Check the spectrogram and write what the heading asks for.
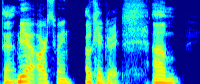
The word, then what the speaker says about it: Arswain: And particularly in your music and Arswain, am I pronouncing that the right way too? Just Arswain, like that? Yeah, Arswain.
